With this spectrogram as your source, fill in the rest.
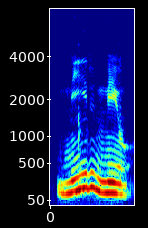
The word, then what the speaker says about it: নির্ণেয়: এখানে কি এ আছে না, তাহলে কি হবে এটার উচ্চারণ? এটার উচ্চারণ হবে এরকম, নির্ণেয়। দেখলা, এই যে এ থাকার কারণে এই অন্তঃস্থটা ও হয়ে গেল।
